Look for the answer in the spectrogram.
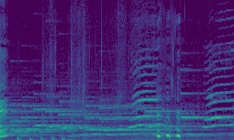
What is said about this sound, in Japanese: にゃーん。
